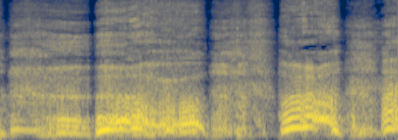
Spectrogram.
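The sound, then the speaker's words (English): A voice imitates a man's heavy, horse-like breathing in a shower: several loud, groaning huffs and snorts in quick succession, with brief pauses between them. “It literally sounded like a horse was showering. Like like the breathing that was going on.”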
